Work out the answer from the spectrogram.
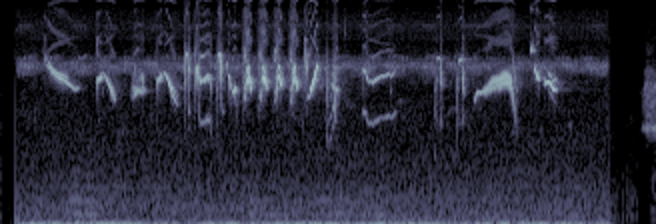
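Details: Lesser goldfinch (Spinus psaltria) song: a rapid, rambling jumble of high twitters, slurred whistles and buzzy notes, packed with precise imitations of other birds' calls, over a faint low hum.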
